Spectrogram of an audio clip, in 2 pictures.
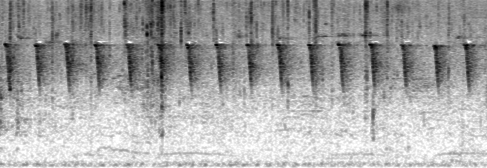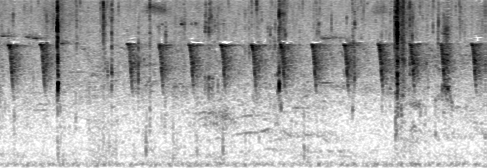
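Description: A steady, even run of short high chirps, about four a second, from a calling animal in the open air.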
